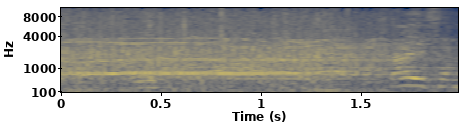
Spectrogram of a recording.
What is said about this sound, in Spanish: Excelente. Aplauso para Relator 5.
